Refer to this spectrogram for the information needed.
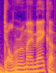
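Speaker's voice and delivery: plain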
